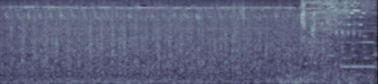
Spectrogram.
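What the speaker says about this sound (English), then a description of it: "Now let's stop this helicopter." A helicopter in Spider-Man: Miles Morales gives a steady whirring rotor drone that holds at an even level, with a brief mechanical clank near the end and no talking.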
